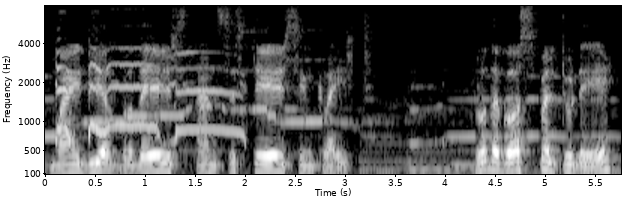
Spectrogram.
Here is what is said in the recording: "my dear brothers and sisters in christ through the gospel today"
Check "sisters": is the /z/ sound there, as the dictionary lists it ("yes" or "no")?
no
